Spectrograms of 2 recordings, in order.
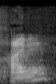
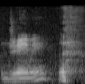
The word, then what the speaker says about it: Jaime: me and like I said his name is pronounced haime not Jamie so we'll move on to the next return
